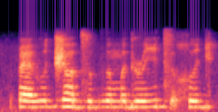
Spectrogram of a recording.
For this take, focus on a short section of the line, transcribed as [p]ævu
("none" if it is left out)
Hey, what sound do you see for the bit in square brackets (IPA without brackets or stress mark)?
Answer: p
